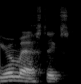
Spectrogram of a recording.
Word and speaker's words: Uromastyx: eurom mytic am I saying it right ornate eurom mastics ornate eurom mastics yep what specifically are you breeding for right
